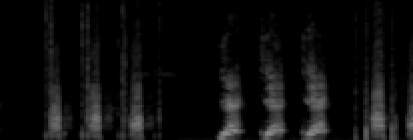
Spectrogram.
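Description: Cartoon duck quacks in two sets of three: three short, quieter quacks in the first second and a half, then three louder ones about two seconds in.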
